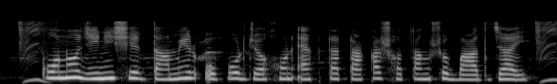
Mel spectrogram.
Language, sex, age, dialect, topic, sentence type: Bengali, female, 18-24, Northern/Varendri, banking, statement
